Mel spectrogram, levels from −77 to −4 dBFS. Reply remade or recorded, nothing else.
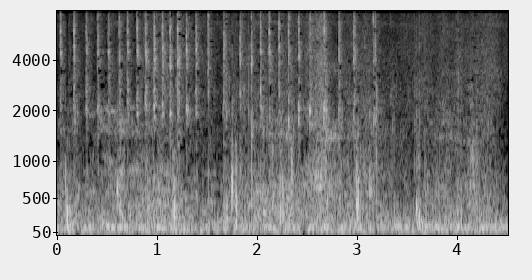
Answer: recorded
